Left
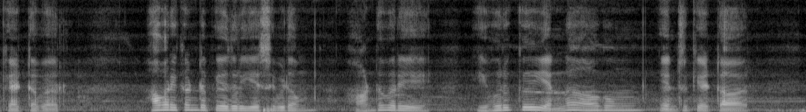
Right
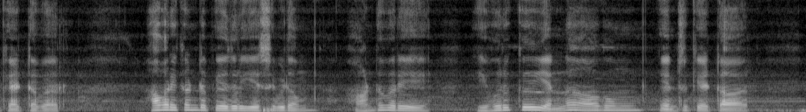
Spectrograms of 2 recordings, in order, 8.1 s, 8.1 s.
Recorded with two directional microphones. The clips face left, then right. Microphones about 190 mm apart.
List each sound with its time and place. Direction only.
0.1 s a man's voice: 35° right (ahead or behind)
